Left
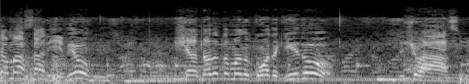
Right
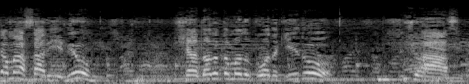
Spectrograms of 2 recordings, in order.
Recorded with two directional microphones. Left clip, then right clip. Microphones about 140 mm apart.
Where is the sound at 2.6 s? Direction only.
25° left (ahead or behind).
